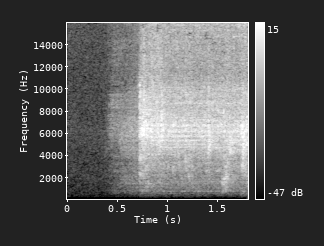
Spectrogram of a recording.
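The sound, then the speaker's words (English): Running tap water pours steadily into a sink as sticky hands are rinsed clean during baking, a soft hiss that builds at the start and then holds as a loud, even splash with no voices. “Okay, I just washed my hands.”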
